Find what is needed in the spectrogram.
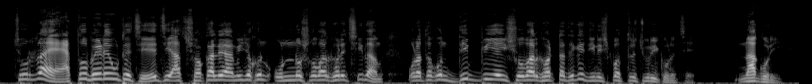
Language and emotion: Bengali, disgusted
